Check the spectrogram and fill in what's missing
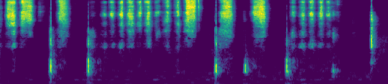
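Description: A yellow wooden colored pencil, held in a hand with long pink nails, rubs and scratches across a printed paper coloring sheet lying flat on a dark desk. Bright, papery scratching strokes come in quick bursts, broken by sharp dry ticks each time the pencil tip strikes the page, with no ringing after.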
